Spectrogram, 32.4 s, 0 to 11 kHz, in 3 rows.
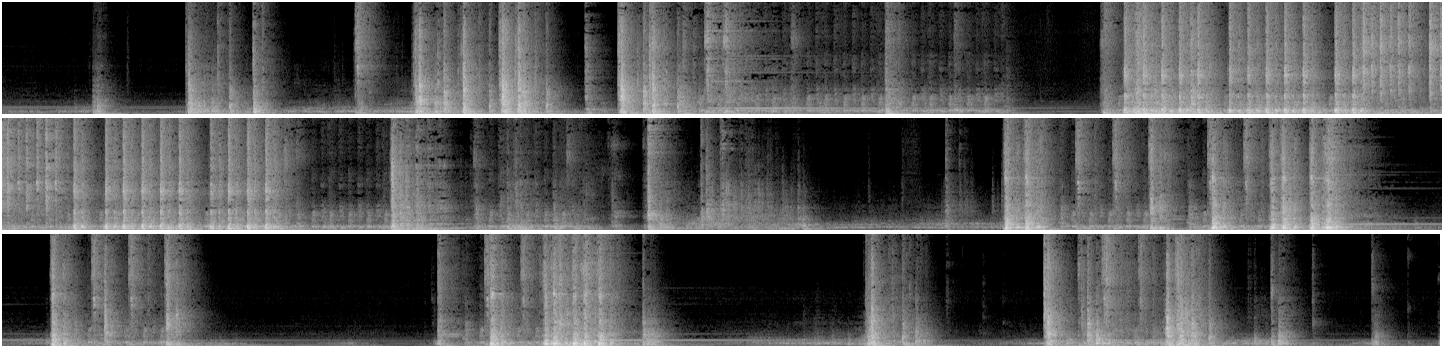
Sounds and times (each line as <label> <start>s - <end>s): Pinball machine 0.0s - 32.3s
